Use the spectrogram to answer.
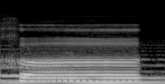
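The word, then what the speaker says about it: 呵: The pronunciation of he. Similar to the English word her, the pronunciation is assisted by the tongue. When exhaling to pronounce this word, pull the tongue back slightly and slowly exhale air from between the tongue and the upper jaw.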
